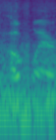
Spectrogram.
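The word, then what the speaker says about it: Eau Claire: Wait, it's pronounced Oaklair. Okay. Near Oaklair.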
